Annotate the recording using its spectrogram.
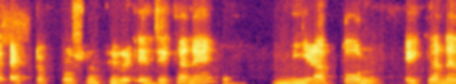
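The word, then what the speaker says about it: مائة: হুজুর একটা প্রশ্ন ছিল, এই যেখানে মিয়াতুন, এখানে তো একটা মির সাথে তো একটা আলিফ আছে। এই আলিফটা শুধু লেখায় থাকে, উচ্চারণে থাকে না, ঠিক আছে?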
